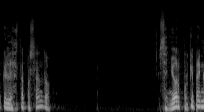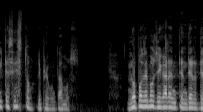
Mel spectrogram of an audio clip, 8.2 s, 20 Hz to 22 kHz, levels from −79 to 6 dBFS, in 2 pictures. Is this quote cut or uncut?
uncut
